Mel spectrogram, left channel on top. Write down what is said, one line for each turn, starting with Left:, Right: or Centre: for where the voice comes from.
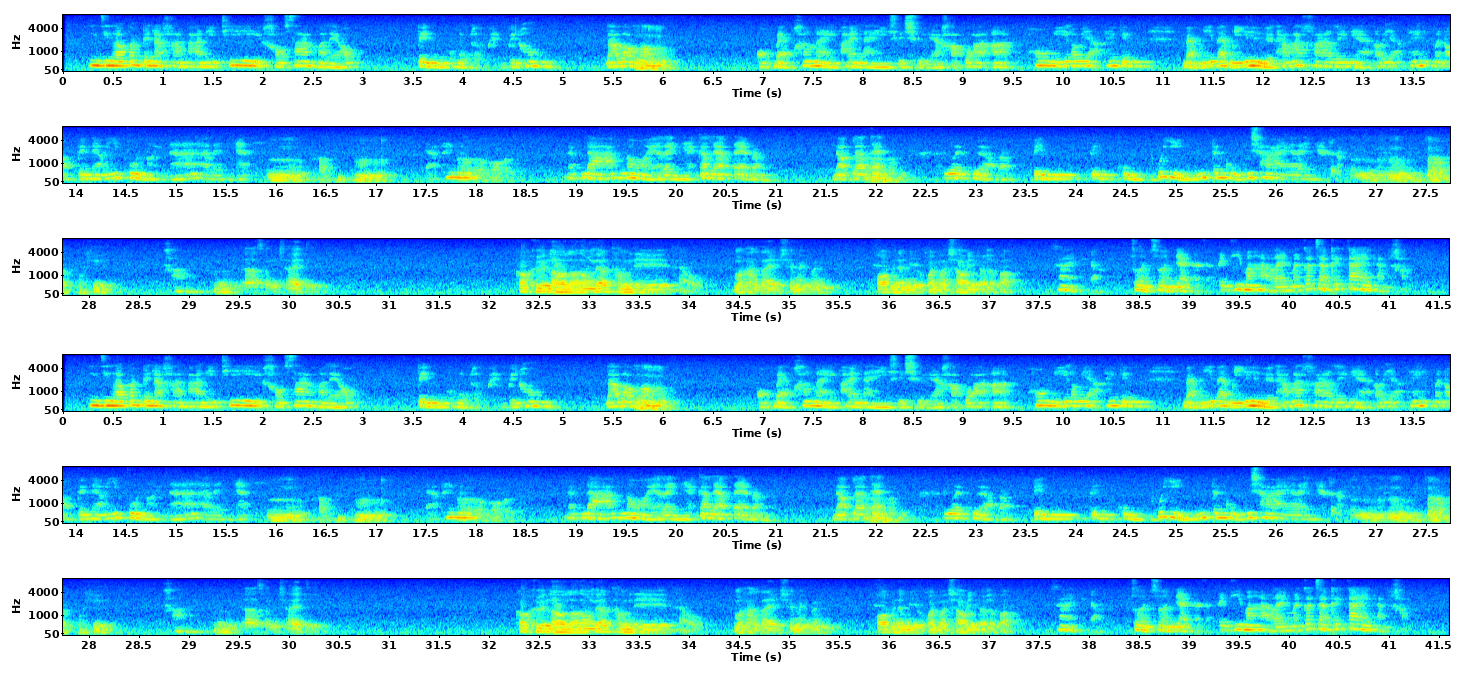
Centre: จริงๆแล้วมันเป็นอาคารพาณิชย์ที่เขาสร้างมาแล้วเป็นเหมือนเขาแบ่งเป็นห้อง
Left: อ๋อ
Centre: แล้วเราก็
Left: อืมอืม
Centre: ออกแบบข้างในภายในเฉยๆอะค่ะว่าอ่ะห้องนี้เราอยากให้เป็นแบบนี้แบบนี้หรือทั้งอาคารเลยเนี่ยเราอยากให้มันออกเป็นแนวญี่ปุ่นหน่อยนะอะไรเงี้ย
Left: อืมครับอืม
Centre: อยากให้มัน
Left: อ่าพอเข้าใจ
Centre: ดักดาร์กๆหน่อยอะไรเนี้ยก็แล้วแต่แบบ
Left: อืม
Centre: แล้วแล้วแต่ลูกค้าด้วยเผื่อแบบเป็นเป็นกลุ่มผู้หญิงเป็นกลุ่มผู้ชายอะไรอย่างเงี้ยค่ะ
Left: อ่าอืมอืมอ่าโอเค
Centre: ค่ะ
Left: เออน่าสนใจดีก็คือเราเราต้องเลือกทำเลแถวมหาลัยใช่ไหมมันเพราะว่ามันจะมีคนมาเช่าเยอะหรือเปล่า
Centre: ค่ะใช่ค่ะส่วนส่วนใหญ่ก็จะเป็นที่มหาลัยมันก็จะใกล้ๆกันค่ะ
Left: อืม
